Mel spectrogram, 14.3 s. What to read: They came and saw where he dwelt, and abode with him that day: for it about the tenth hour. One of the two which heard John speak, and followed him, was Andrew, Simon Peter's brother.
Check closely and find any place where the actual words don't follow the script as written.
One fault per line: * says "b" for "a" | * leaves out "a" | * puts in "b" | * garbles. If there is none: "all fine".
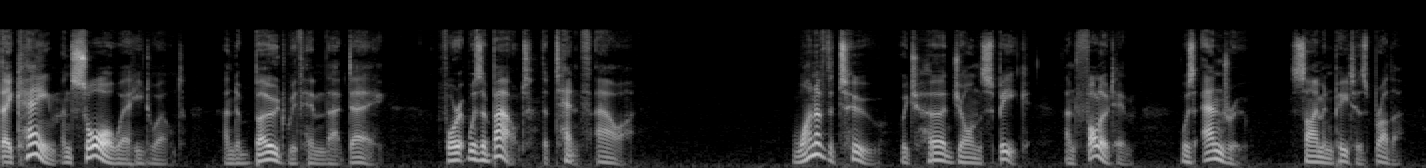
* puts in "was"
